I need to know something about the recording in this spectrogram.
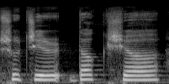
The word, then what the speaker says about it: शुचिर्दक्ष: अब द के ऊपर जो रफार है तो द के पहले हम र का उच्चारण करेंगे, च छोटा है, तो शुचिर्दक्ष उदासीनो गतव्यथः।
